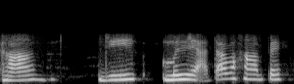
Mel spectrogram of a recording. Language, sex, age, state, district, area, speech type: Hindi, female, 60+, Madhya Pradesh, Gwalior, rural, conversation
